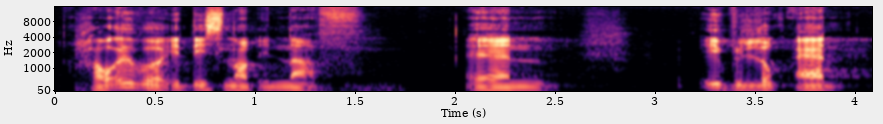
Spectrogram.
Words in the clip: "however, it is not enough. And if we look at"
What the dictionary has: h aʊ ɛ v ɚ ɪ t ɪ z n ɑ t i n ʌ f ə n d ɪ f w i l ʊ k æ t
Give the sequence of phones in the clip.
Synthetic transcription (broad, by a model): h aʊ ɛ v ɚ ɪ t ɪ s n ɑ t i n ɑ f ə n ɪ f w i l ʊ k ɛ t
